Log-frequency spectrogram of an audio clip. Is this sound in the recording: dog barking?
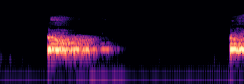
yes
